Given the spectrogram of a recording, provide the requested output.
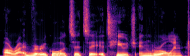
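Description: Energetic bilingual teacher. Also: male voice, lowish voice, a little slow. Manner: energetic, repeats drill phrases, switches between Spanish and English. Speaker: English teacher, channel host. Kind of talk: bilingual English pronunciation lesson.

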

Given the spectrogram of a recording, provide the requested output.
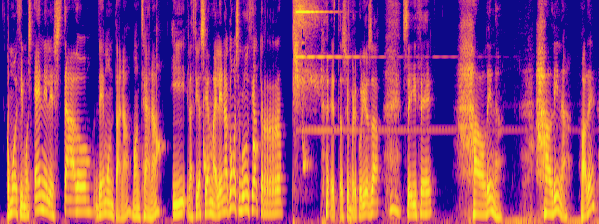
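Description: With a slightly mellow voice on the high side, this Spanish-accented teacher from Spain runs a bilingual English pronunciation lesson. He keeps it playful, drilling words with exaggerated stress.

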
